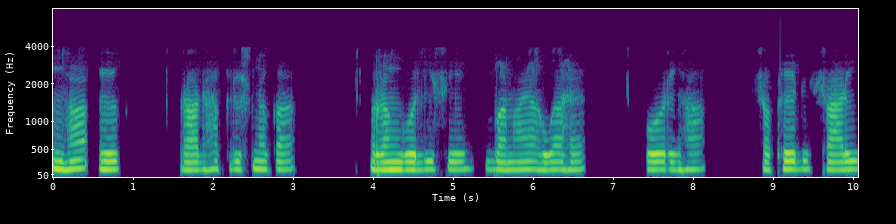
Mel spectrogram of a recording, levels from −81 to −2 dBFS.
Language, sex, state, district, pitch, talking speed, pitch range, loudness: Hindi, male, Chhattisgarh, Bastar, 140 Hz, 85 wpm, 140-145 Hz, -19 LUFS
